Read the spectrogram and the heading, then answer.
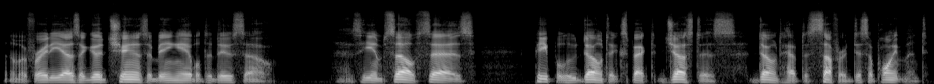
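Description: A man's voice: low voice, normal speed, no echo, studio quality. A man voicing a weary, dogged male investigator in an audiobook novel, blunt and resigned yet earnest and tender. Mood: grim, frustrated.

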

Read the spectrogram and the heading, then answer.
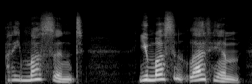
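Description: A man's voice: high-pitched, very animated, slow pace, dry recording, clean studio sound, pitched above the performer's own voice, heavily acted. A man voicing an earnest, wounded, idealistic woman who pleads insistently in an audiobook novel. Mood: urgent pleading. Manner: earnest, insistent, breaking into hushed speech.

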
